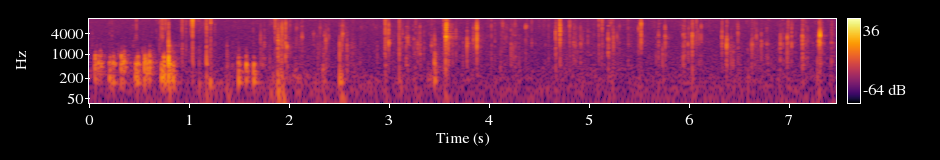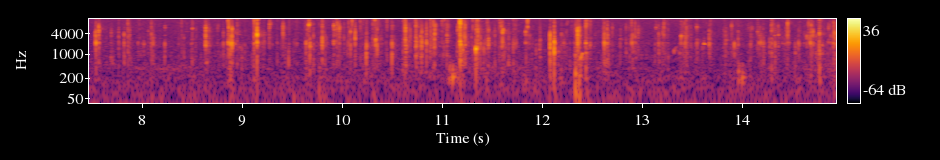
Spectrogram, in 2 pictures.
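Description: A clear PET plastic sunflower oil bottle, hollow and partly filled with oil, is gripped with the fingers and squeezed, making its plastic walls crinkle. A dense run of sharp, bright crackles and snaps fills the clip, with little low end and almost no ring after each crackle.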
